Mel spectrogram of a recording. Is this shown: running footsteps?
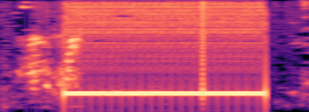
no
